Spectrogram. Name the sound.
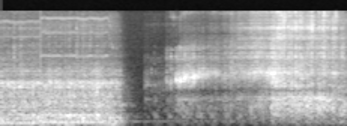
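connected bean-to-cup coffee machine frothing milk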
